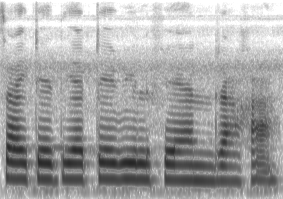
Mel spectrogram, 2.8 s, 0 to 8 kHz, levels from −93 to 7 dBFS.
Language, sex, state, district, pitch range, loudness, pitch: Bengali, female, Assam, Hailakandi, 185-205 Hz, -17 LUFS, 200 Hz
